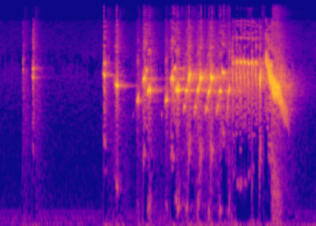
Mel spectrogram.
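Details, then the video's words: Error-free European goldfinch song for tutoring young birds. Two soft chips, then a quick run of sharp high notes building into rapid twittering and a short trill, finishing in a loud buzzy descending slide. "غناء طائر الحسون ، صوت صافي وخالي من الاخطاء لتسميع الفراخ"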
